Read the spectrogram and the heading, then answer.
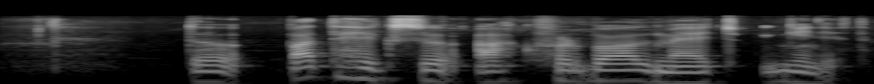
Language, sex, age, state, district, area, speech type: Kashmiri, male, 18-30, Jammu and Kashmir, Ganderbal, rural, spontaneous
